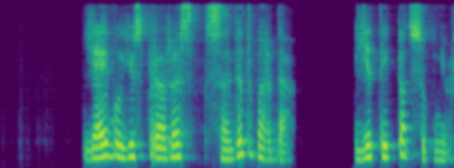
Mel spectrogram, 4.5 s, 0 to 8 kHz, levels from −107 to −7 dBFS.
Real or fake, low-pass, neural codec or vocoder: fake; 7.2 kHz; codec, 16 kHz in and 24 kHz out, 1.1 kbps, FireRedTTS-2 codec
